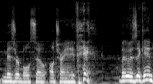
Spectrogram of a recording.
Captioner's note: laughs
